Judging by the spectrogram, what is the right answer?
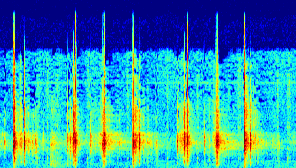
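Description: Toy foam dart blaster, an early-release model, firing in a rapid string of sharp snapping cracks, about eight shots at a brisk, slightly uneven pace, close and loud.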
